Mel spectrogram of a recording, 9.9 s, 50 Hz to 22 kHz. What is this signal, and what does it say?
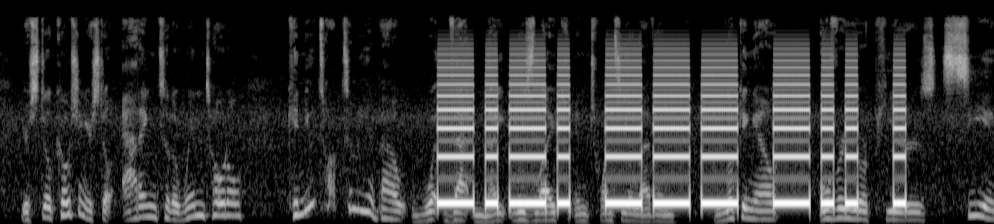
Morse code, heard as electronic beeps, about 10 wpm, 430 Hz, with speech in English. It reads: CODE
